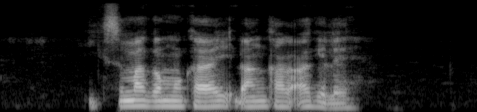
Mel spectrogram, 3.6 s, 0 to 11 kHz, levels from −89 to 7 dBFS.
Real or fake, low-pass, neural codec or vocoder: fake; 9.9 kHz; codec, 44.1 kHz, 7.8 kbps, Pupu-Codec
